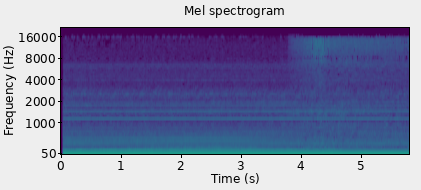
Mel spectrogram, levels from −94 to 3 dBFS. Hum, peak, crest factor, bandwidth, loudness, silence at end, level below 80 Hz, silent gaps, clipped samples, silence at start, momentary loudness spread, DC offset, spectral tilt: 50 Hz at -45 dBFS; -24 dBFS; 20 dB; 17 kHz; -47 LUFS; 0 s; -44 dBFS; none; under 0.1%; 0 s; 4 LU; under 0.1%; -4 dB/octave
